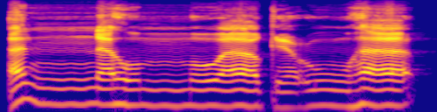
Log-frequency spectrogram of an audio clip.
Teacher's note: نون مشدد دو حرکت غنه میدیم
